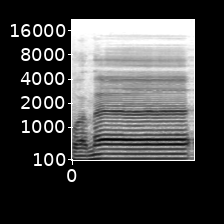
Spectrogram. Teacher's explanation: یہاں پر مد منفصل ہے، 3 الف کی مقدار کے برابر کھینچ کر پڑھیں گے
